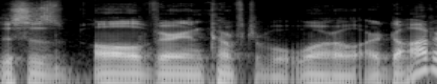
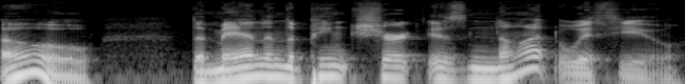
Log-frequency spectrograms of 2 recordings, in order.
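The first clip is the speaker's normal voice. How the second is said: very loud, high, swooping, pointed delivery; 6 semitones higher than usual. Retelling what an older lady at the gate said: imitating someone speaking very loudly. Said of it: "very loudly laid this out there".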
